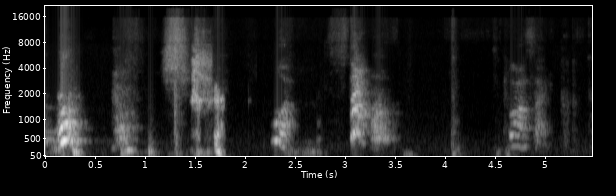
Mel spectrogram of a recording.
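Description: A pet dog barks in a few sharp yips and woofs, close and loud, spaced over several seconds, while someone briefly speaks over it indoors.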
